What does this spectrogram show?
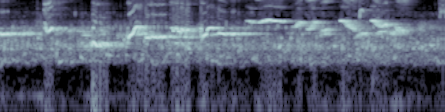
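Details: White-rumped shama song, played as a lure to provoke males into fighting song: varied clear whistles, rising and falling slurs with sliding notes, loud and continuous.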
